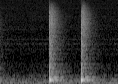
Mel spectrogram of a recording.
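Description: Raw, unprocessed EZdrummer snare drum sample played solo. It strikes twice, about a second in and again just over half a second later, each hit a bright crack with a short ring. The sample is already pre-mixed, and its top end is bright enough to need some cut.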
